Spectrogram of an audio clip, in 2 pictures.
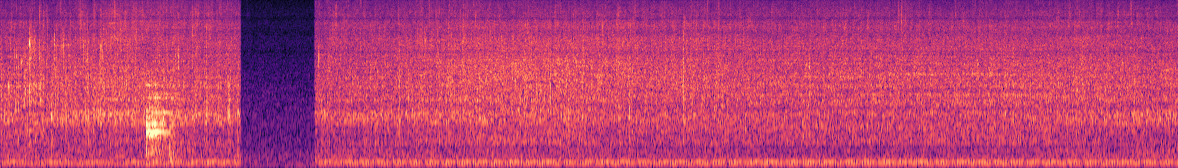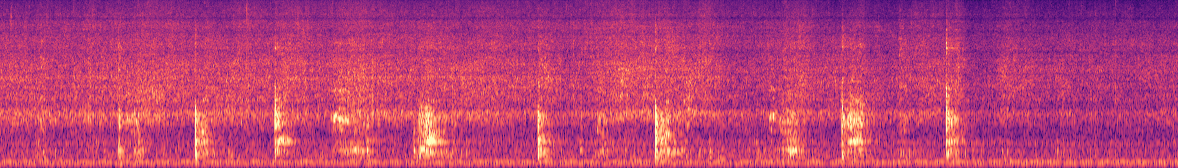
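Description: Chopped tomatoes and onions sizzling steadily in hot oil in a pan, cutting out for about a second near the start. About halfway through, a spatula starts stirring, knocking and scraping against the pan roughly once a second.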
